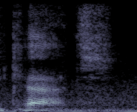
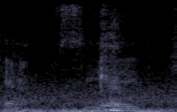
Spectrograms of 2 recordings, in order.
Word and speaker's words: Kapp: Did I say Mickey Kapp, or it's Mickey Katz? I forget. It's Kapp. C-A-K-A-P-P. Okay, Kapp. Okay.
